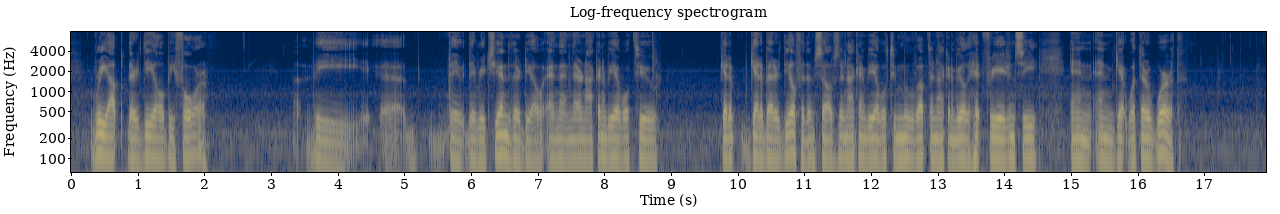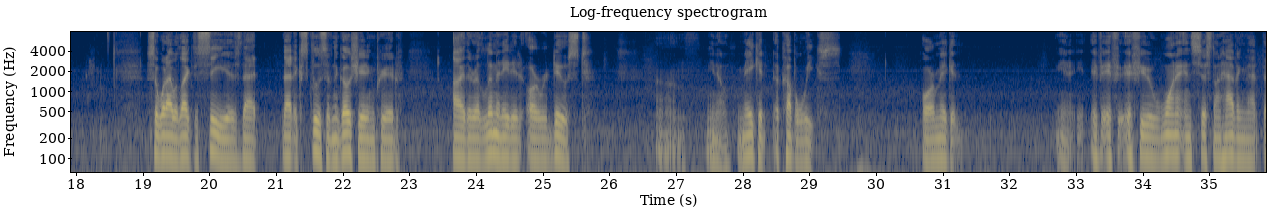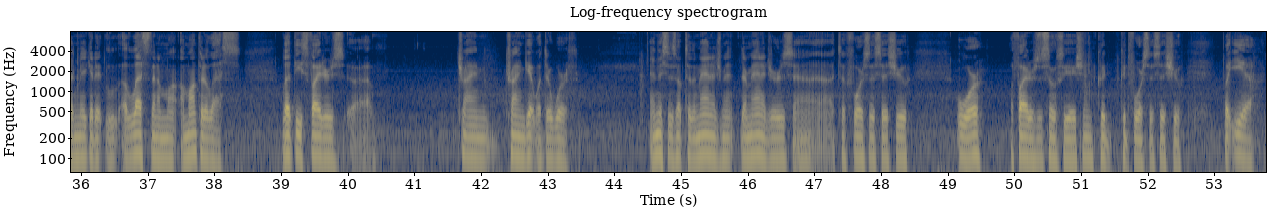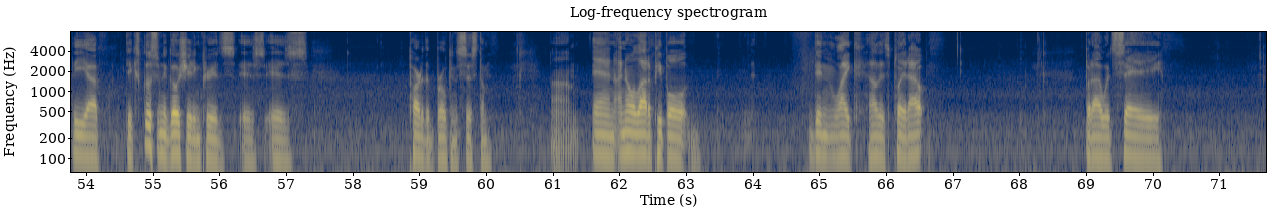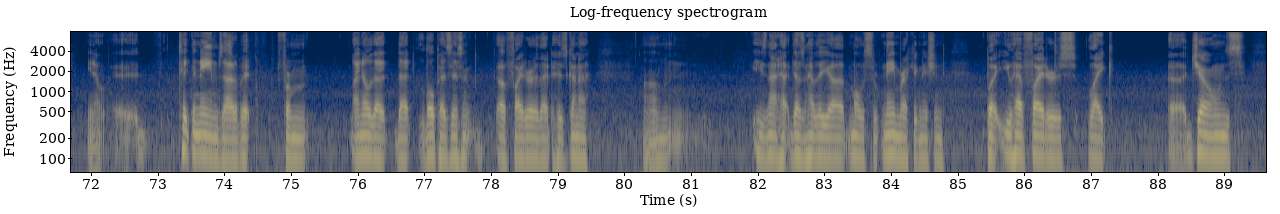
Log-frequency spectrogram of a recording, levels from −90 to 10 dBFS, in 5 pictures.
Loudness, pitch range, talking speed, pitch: -28 LUFS, 100-115 Hz, 145 wpm, 105 Hz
